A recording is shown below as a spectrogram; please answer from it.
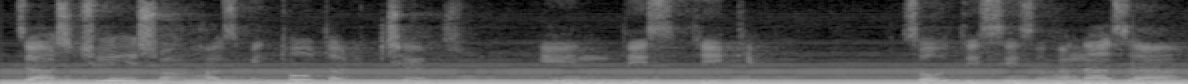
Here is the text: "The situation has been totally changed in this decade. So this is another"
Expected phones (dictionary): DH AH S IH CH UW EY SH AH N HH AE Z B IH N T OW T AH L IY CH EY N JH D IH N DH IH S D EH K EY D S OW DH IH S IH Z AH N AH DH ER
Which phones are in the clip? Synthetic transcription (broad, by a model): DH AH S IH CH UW EY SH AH N HH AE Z B IH N T OW T AH L IY CH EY N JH IH N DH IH S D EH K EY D S OW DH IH S IH Z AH N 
